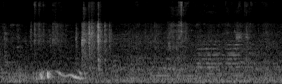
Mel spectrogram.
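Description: Soft cooing of racing pigeons, a brief throaty warble near the start, faint against a quiet airy background.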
